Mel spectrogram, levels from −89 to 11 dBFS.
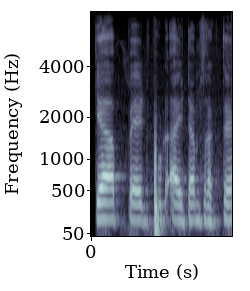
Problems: background sounds at intervals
